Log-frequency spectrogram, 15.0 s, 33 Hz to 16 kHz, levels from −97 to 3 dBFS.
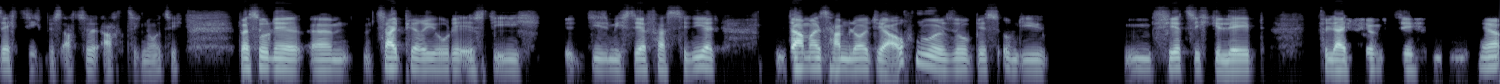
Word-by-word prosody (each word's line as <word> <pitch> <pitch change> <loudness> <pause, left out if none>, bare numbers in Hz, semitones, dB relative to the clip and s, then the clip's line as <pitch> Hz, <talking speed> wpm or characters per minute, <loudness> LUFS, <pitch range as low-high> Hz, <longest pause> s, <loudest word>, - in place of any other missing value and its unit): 1860 105 -2 -7
bis - - -10
1880/90, 95 0 -9 0.6
was - - +3
so 120 - +2
'ne, 110 -2 +3
ähm, 105 0 -2 0.2
Zeitperiode 105 0 +3
ist, - - -7
die 100 -1 -8
ich, 95 - -11 0.2
äh - - -12 0.2
die 105 -1 -7
mich 100 -2 -6
sehr 110 -1 +2
fasziniert. 115 +4 -2 0.6
Damals 115 -1 +6
haben 105 0 +3
Leute 110 -1 -1
ja - - +6
auch - - +2
nur 130 -10 0
so 105 +1 -4
bis 105 0 -6
um 100 -2 -9
die, 100 -1 -8 0.8
hm, 110 -1 -11
40 115 -1 -2
gelebt, 100 0 0 0.5
vielleicht 100 -1 +4
50. 105 -1 -5 0.5
Ja. 125 +1 +4
105 Hz, 130 wpm, -27 LUFS, 100-110 Hz, 0.8 s, Damals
